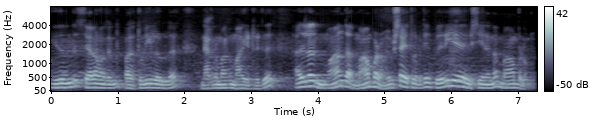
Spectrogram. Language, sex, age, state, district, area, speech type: Tamil, male, 45-60, Tamil Nadu, Salem, rural, spontaneous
